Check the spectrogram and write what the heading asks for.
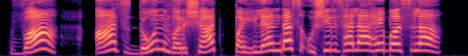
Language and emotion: Marathi, surprised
